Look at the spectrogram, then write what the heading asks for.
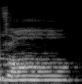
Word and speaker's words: vent: Opa! Olha que legal aqui. É batata quente de novo. En plein vent.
